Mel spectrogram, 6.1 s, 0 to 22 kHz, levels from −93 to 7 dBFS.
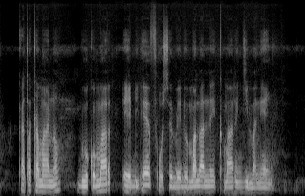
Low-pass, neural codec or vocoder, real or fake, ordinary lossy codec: none; codec, 44.1 kHz, 2.6 kbps, SNAC; fake; none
